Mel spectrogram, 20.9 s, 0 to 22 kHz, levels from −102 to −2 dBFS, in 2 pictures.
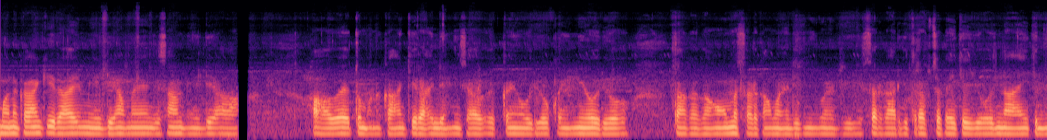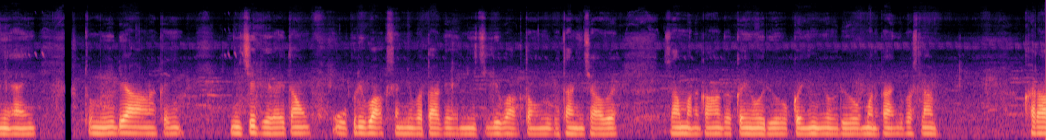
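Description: A speech recording with two digital broadcast dropouts. At 2.36–2.50 s and again at 11.10–11.20 s, just before "तो मीडिया", the sound fades out over about 20 ms, sits in silence and returns. The receiver muted after losing about 96 ms and 64 ms of programme, which points to whole frames failing their checks. Concealment would leave smeared or repeated sound in the gap, but here the audio is simply gone.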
